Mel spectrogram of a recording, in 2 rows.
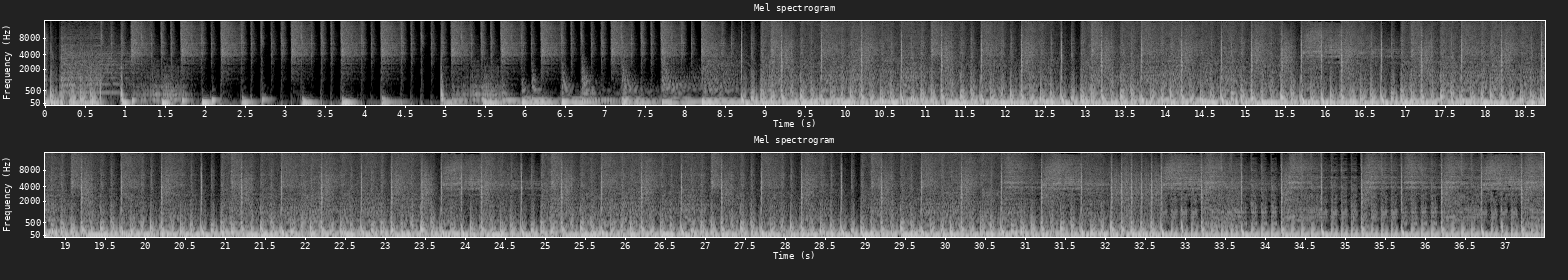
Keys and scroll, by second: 6.6 space, 13.2 space, 20.1 space.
